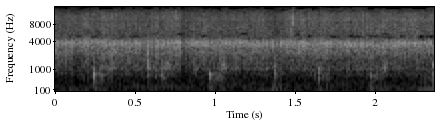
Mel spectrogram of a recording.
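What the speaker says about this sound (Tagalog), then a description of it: "kaya igisa na rin po natin yan" Food sautéing in a pan, a steady hissing sizzle with a regular series of soft stirring knocks, close and without any talking.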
